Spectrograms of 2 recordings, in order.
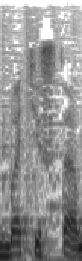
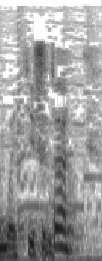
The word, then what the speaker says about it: Батиста: И вообще вот прям зрители, когда кричали «Батиста, Батиста» во время матча... – Именно с ударением на последний слог.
